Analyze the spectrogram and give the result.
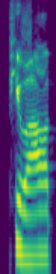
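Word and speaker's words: Puyallup: Puallup.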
